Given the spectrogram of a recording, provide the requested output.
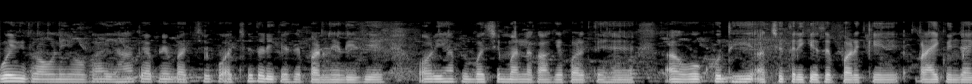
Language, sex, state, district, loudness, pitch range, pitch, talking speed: Hindi, male, Bihar, West Champaran, -19 LUFS, 110-125 Hz, 115 Hz, 230 wpm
